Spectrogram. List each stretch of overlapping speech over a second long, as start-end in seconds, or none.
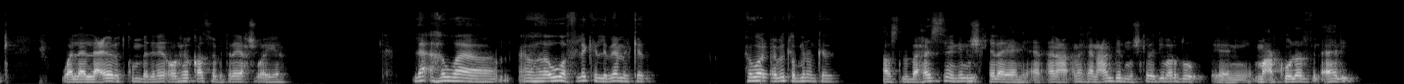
none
